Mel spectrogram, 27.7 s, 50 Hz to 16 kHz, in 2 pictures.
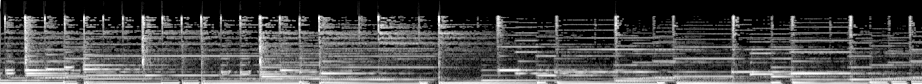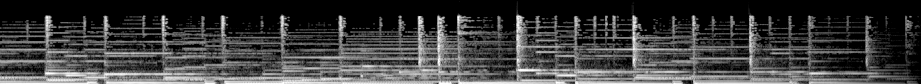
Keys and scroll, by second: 1.3 typing, 6.6 space, 7.1 alt+super+space, 7.2-8.0 alt+super+space, 9.2 space, 9.6 space, 12.6 super+2, 13.1 space, 13.6 super+space, 13.7-14.5 super+space, 15.8 Tab, 17.6-18.5 space, 19.9 space, 20.4-22.6 alt+super+space, 23.9 space, 25.1 super+space, 25.2 super+space, 25.3 super+space, 25.4 super+space, 25.9 super+space, 26.0 super+space.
